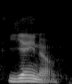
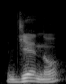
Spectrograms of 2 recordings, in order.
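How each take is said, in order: First: Lleno with the e gliding to ay; wrong anglicized lleno. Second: Lleno with a pure e, no ay; correct Spanish lleno. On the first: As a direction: lleno said like "yay-no". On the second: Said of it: "not lleno". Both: Shown as a demonstration.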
